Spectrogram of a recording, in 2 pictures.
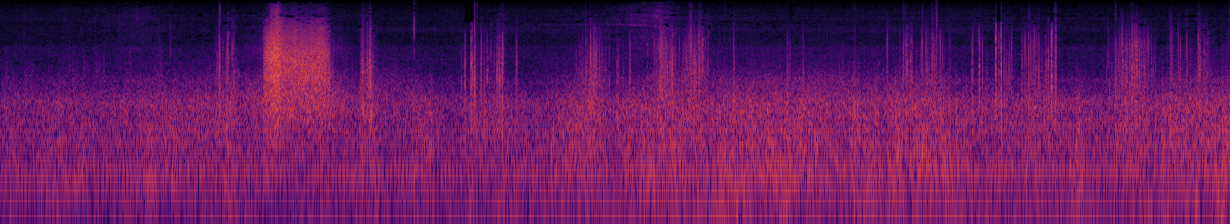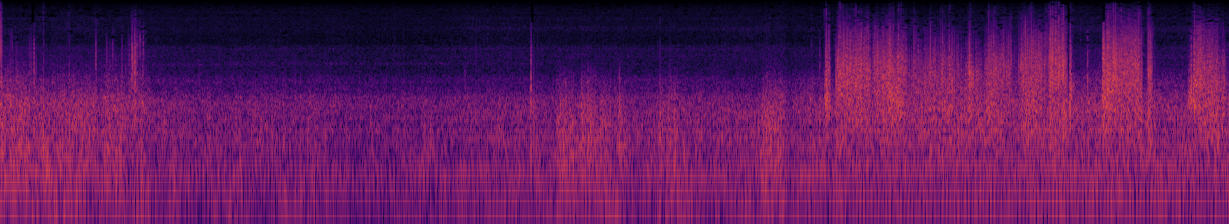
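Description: Motorcycle engine running steadily while riding, almost buried under wind rushing over the microphone, with sharper gusts of wind buffeting about three seconds in, several more in the middle, and a cluster near the end.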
